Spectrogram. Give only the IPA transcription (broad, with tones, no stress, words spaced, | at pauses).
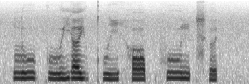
luː˧kuː˨˥j ɐ˧j kʷʰiː˨˧hɔː˧p̚ fuː˥nt͡sʰɵ˨t̚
